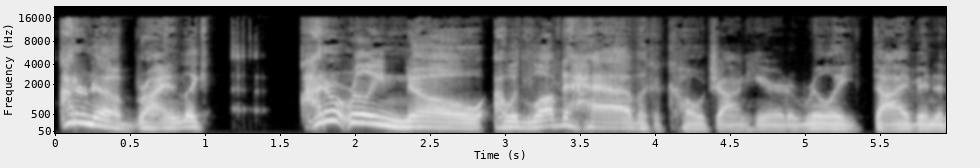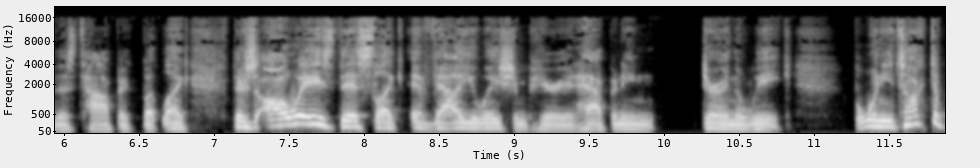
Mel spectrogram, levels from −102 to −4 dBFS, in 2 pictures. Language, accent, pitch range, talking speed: English, American, 120-155 Hz, 210 wpm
